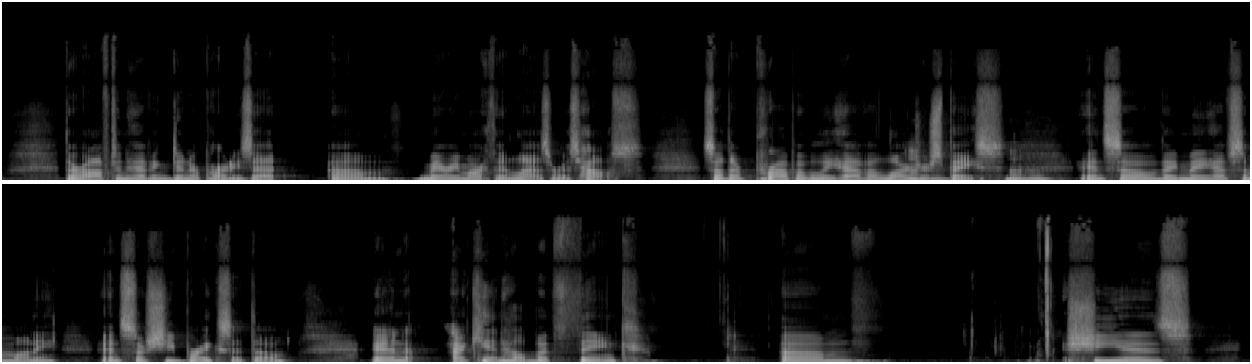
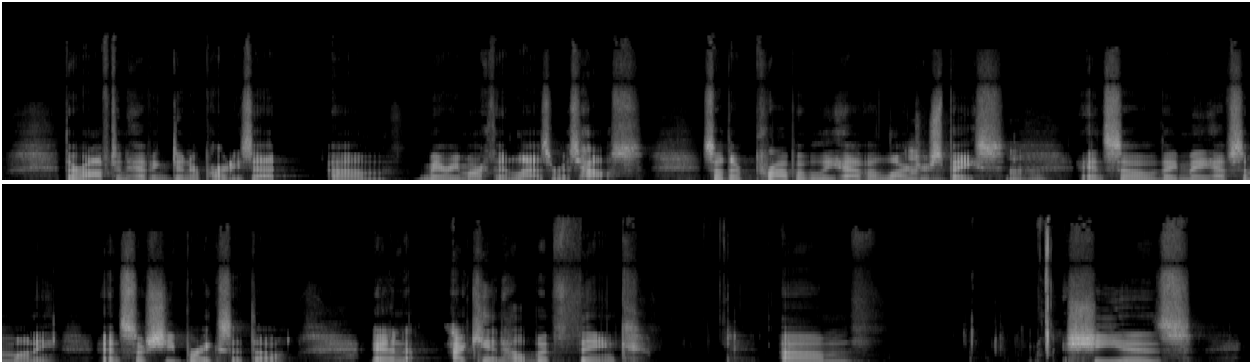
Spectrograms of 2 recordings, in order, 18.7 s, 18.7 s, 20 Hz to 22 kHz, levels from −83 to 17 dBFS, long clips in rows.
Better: first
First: none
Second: thin; very; fading below 600 Hz

